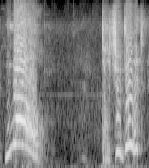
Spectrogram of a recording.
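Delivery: high, loud mock-panicked protest; alarmed warning. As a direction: cry out to forbid it. Acted plea to author.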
